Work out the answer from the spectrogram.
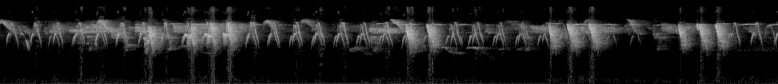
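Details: Noisy Bar-winged prinia calls used to lure prinias: nearly eight seconds of crowded, rapid high-pitched chirping, notes overlapping in places, with rhythmic swells in loudness.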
